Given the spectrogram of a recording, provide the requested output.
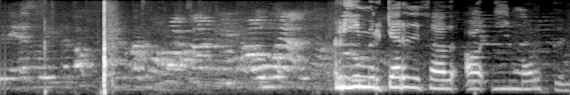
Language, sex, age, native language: Icelandic, female, 8, Icelandic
